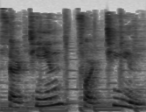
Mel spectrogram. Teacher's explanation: a sílaba forte, the stressed syllable, é exatamente o teen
